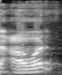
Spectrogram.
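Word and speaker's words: hour: हावर नहीं होता बल्कि आवर होता है। एच साइलेंट होता है। इसलिए she state there for एन आवर इस्तेमाल होगा।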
